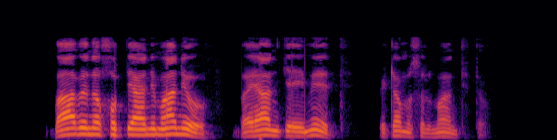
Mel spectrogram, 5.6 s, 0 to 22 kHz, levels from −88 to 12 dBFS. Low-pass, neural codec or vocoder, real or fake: 7.2 kHz; vocoder, 44.1 kHz, 80 mel bands, Vocos; fake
